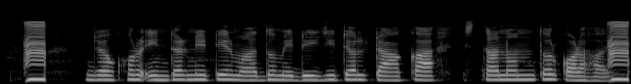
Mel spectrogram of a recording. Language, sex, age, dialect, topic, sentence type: Bengali, female, 25-30, Northern/Varendri, banking, statement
